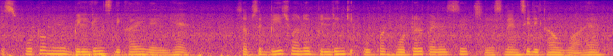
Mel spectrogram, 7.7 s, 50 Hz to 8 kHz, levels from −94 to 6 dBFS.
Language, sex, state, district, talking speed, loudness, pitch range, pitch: Hindi, male, Arunachal Pradesh, Lower Dibang Valley, 135 wpm, -16 LUFS, 125-150 Hz, 135 Hz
